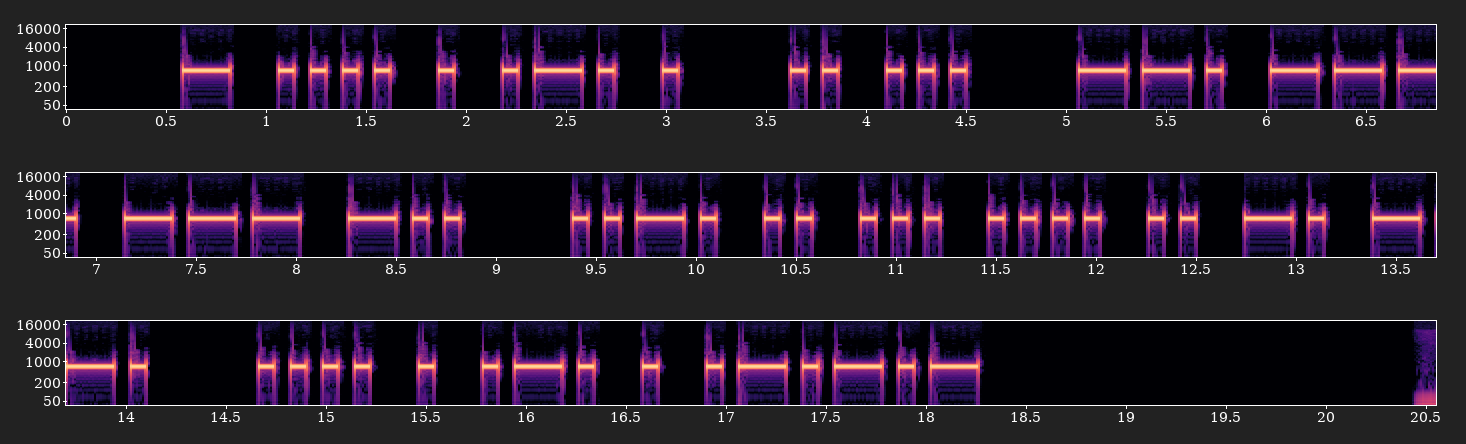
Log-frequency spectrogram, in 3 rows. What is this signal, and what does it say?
Morse code, heard as a keyed tone, about 15 wpm, 700 Hz. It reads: THERE IS GOOD FISHING HERE.
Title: Sentences from Top 1000 Words - Review Part 5 - 15wpm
